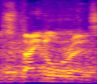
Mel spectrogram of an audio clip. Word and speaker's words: Stynylrez: We've had a wonderful reception here at the con, the Stynylrez.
